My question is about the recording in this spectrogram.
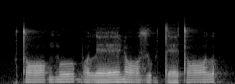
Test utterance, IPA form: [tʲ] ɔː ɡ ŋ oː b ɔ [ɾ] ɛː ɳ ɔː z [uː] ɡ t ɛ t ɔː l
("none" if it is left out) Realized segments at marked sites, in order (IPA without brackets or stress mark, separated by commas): t, l, u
